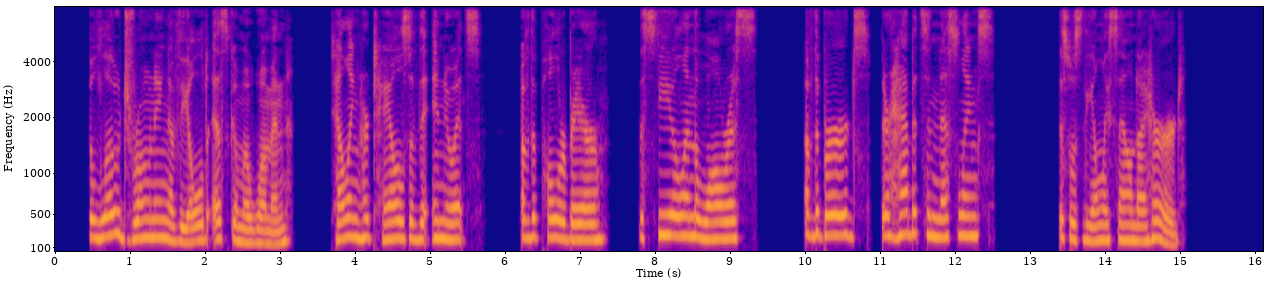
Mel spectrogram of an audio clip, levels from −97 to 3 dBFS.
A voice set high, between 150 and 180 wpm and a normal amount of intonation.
No: high, 210 Hz; average, 140 wpm; average, 3.0 semitones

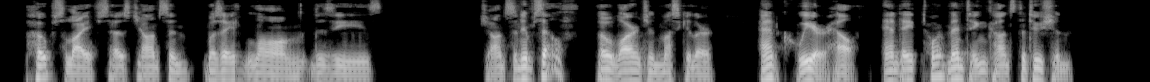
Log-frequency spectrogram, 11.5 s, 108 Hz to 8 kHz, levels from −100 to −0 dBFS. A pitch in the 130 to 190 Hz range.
No: very low, 90 Hz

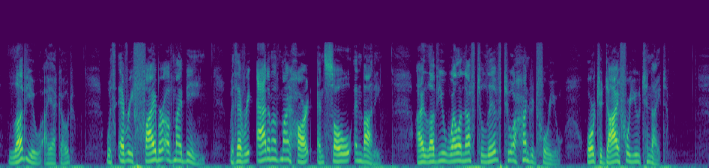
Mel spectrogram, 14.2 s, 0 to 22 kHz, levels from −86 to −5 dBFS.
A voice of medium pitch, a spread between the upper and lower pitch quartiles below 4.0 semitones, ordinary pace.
No: medium, 160 Hz; average, 4.6 semitones; average, 165 wpm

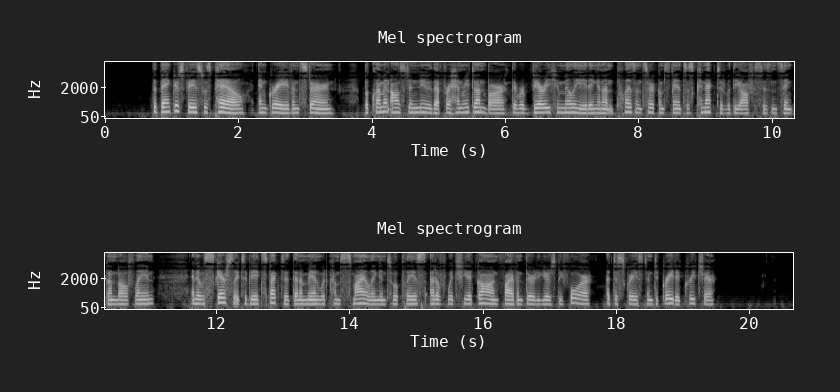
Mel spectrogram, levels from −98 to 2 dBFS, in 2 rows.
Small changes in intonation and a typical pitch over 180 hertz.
Yes: narrow, 2.1 semitones; high, 190 Hz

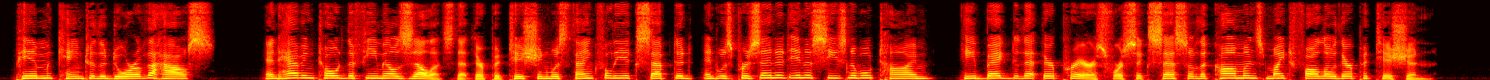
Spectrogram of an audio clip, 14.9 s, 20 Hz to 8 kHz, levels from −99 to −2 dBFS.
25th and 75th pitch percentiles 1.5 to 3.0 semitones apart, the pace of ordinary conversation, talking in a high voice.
Yes: narrow, 2.5 semitones; average, 170 wpm; high, 210 Hz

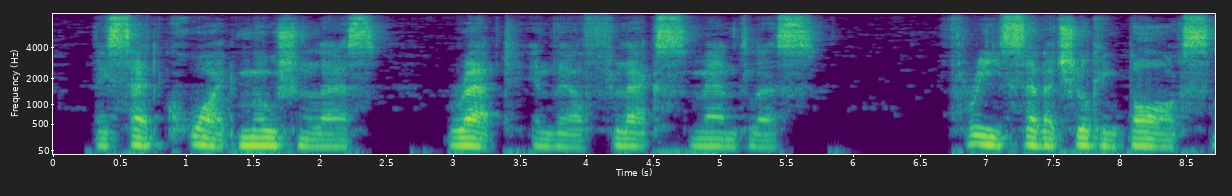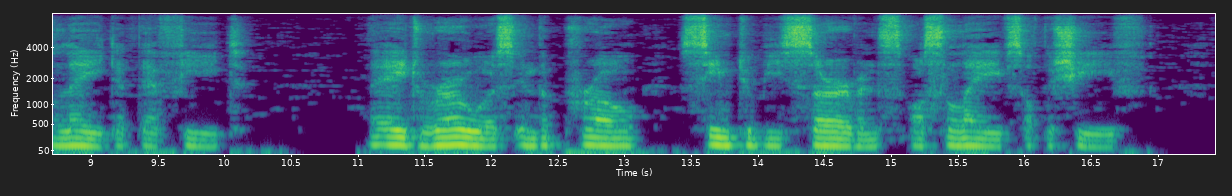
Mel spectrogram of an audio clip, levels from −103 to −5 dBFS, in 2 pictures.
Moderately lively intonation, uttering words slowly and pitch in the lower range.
No: narrow, 2.2 semitones; slow, 110 wpm; low, 115 Hz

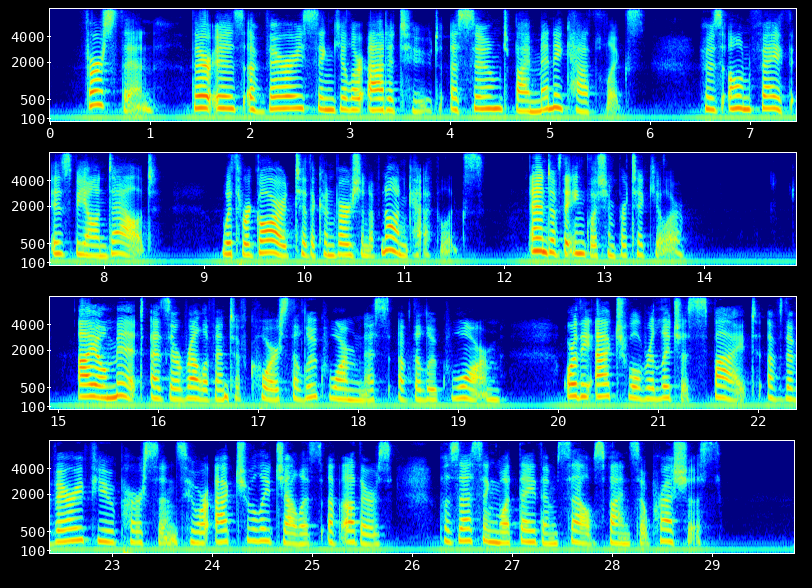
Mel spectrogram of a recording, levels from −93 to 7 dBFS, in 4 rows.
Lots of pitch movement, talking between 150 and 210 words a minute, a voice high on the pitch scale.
No: wide, 6.5 semitones; slow, 135 wpm; very high, 255 Hz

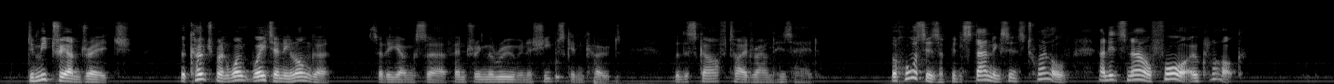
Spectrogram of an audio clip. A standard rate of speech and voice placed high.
No: average, 170 wpm; medium, 140 Hz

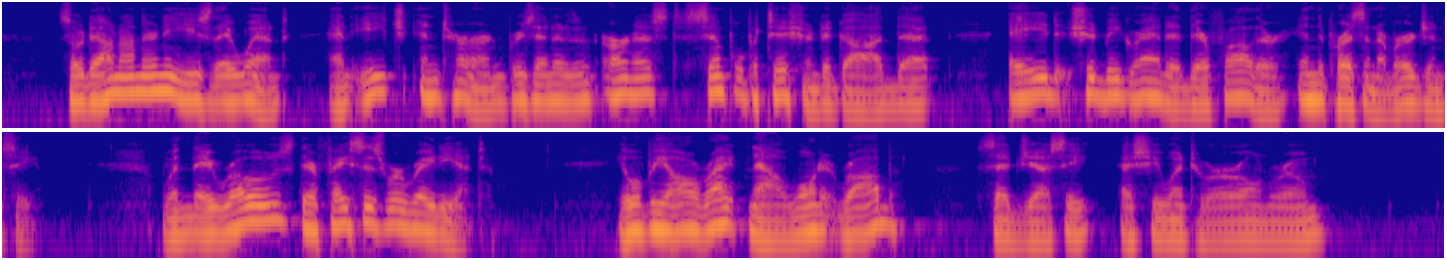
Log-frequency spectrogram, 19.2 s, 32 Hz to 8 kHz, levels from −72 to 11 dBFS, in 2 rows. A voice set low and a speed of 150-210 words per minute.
Yes: low, 110 Hz; average, 170 wpm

